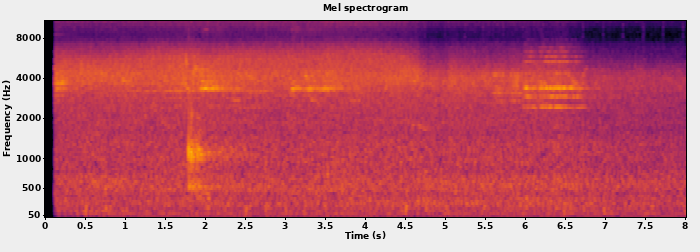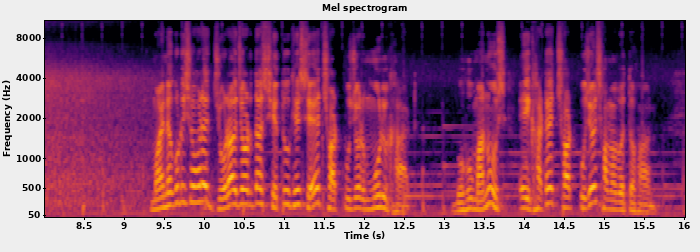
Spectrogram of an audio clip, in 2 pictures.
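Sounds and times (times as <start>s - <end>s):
river water rushing over rapids: 0.2s - 9.3s.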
